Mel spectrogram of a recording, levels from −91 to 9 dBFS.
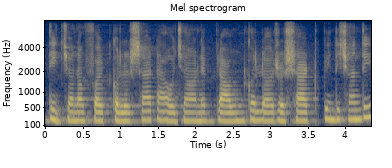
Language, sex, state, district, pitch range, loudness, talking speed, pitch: Odia, female, Odisha, Khordha, 185-210 Hz, -16 LUFS, 150 wpm, 190 Hz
